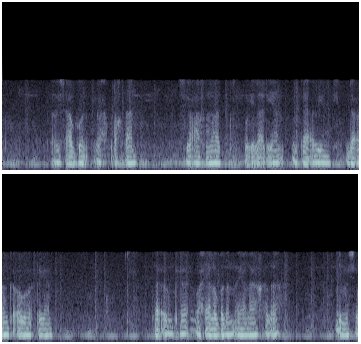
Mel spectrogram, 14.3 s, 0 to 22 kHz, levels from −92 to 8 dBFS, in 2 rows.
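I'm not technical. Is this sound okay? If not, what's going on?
Yes, this sound is okay.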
